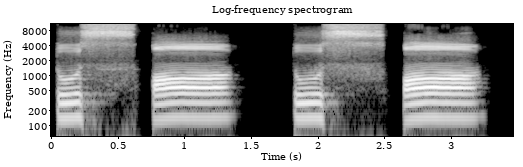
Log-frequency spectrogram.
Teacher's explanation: Dan huruf so itu tebal, huruf sin tipis. Kalau bacanya tus-o, dia agak menebal sedikit.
